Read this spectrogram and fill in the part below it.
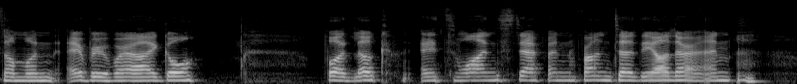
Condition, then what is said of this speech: ALS (motor neuron disease). But, like, my mobility and my voice and the everyday things, I just can't do anymore.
